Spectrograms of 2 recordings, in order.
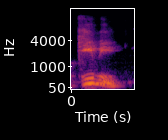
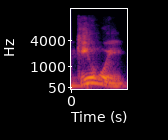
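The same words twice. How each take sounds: First: "kiwi" said with a B or V sound, kee-bee; W of "kiwi" turned into a Spanish B. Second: "kiwi" said with a gliding W, kee-gwee; rounded W sound in "kiwi". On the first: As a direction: say "kiwi" the old Spanish way, as kibi. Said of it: "siguen pronunciando". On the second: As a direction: say "kiwi" with the W as in English. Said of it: "en vez de kiwi". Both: Shown as a demonstration.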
